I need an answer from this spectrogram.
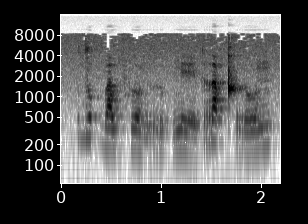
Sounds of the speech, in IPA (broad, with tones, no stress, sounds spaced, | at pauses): d o˥˩ k̚ b a˧ w pʰ l o˨˩ n r u˨˩ k̚ ŋ eː˨˩ p r a˥˩ p̚ kʰ r o˦˥ n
